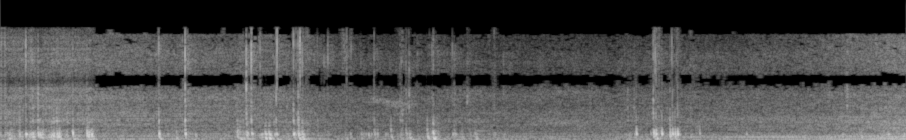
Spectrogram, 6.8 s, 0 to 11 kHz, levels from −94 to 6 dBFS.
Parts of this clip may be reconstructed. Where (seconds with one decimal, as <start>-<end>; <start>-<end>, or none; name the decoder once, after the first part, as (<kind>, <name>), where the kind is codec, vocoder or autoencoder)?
0.0-0.7 (autoencoder, DAC-VAE)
